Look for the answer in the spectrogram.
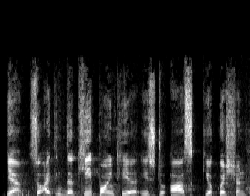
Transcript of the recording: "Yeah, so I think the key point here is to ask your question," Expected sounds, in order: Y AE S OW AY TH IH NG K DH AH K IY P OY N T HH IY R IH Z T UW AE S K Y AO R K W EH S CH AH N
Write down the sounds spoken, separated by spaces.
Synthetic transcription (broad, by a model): Y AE S OW AY T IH NG K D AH K IY P OY N T HH IY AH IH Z T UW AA S K Y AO K W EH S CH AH N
